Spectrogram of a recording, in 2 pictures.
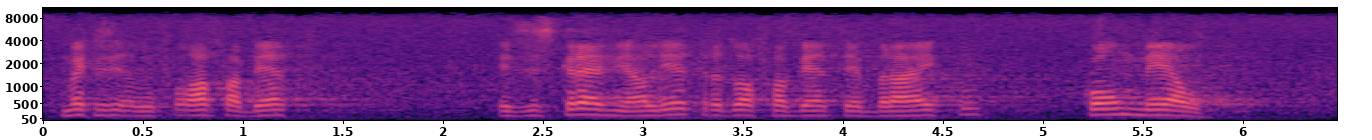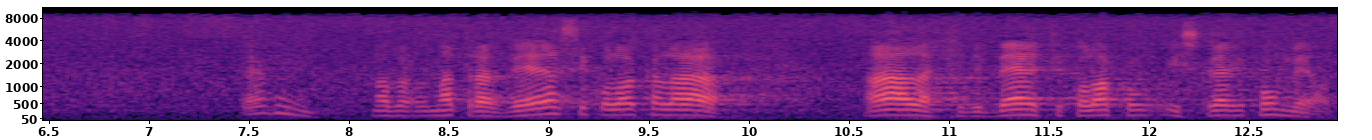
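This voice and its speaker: Brazilian pastor preaching in echoey church. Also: male voice, fairly high pitch, a little mellow, slight background noise. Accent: Brazilian Portuguese. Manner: conversational preaching, asks the congregation questions. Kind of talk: sermon. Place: church sanctuary. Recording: echoey church hall, faint ambience.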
